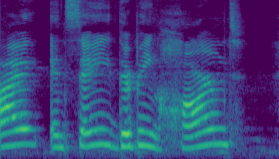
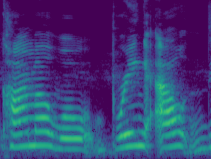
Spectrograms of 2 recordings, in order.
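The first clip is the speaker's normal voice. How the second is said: ordinary delivery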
